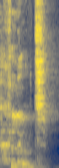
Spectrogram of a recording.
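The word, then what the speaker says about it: Klot: fought a being called Clute I believe that's how you say it k l o t uh this is not clue by the way it's just minor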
